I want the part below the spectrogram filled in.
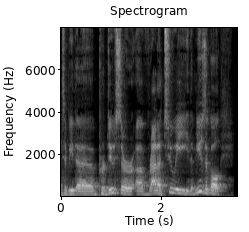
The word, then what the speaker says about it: ratatouille: I said Rat-tat-tui. And you should have, listen, the one thing you don't want to do on TikTok is outrage Gen Z, because they are brutal and they will come after you, right? So I had so many comments. You pronounced it wrong. How dare you? You pronounced it wrong. It's ratatouille. It's not ratatouille, you old man, like all that stuff, right?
